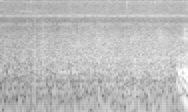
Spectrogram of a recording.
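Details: Electric fan after a temporary repair with thread: a faint, steady low hum, smooth running, and the earlier knocking clicks are gone.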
